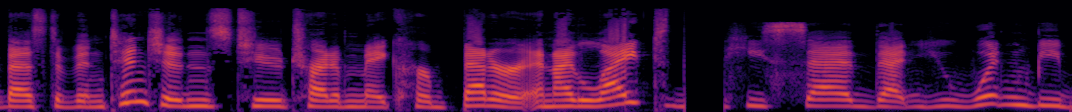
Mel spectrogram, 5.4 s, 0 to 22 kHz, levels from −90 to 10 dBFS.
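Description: Speech clip; after "better and I liked" at 3.43 s, a 200 ms gap precedes duller, quieter sound capped at 9.3 kHz with new faint noise, likely an input switched to a poorer device.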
